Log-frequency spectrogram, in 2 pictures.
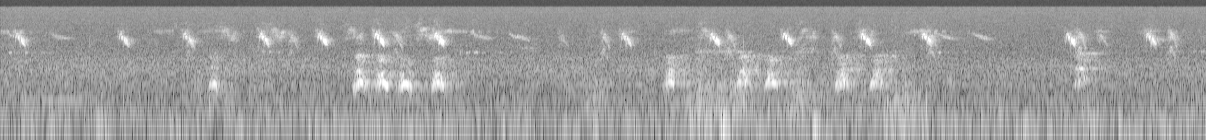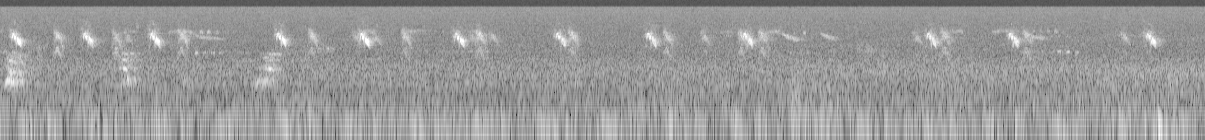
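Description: Faint bird chirping: a steady run of short, high, falling chirps, about one or two a second.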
